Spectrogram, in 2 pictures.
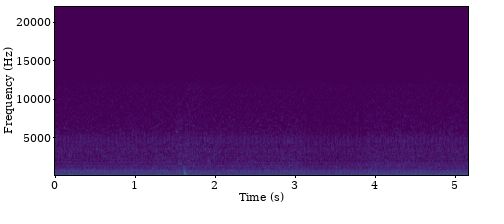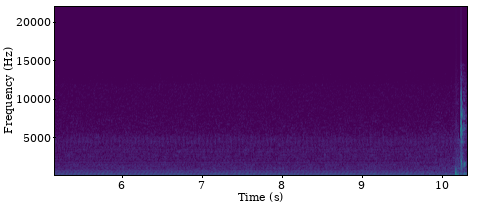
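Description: Near silence: a faint, steady hum of several constant tones, with a faint click about one and a half seconds in.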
